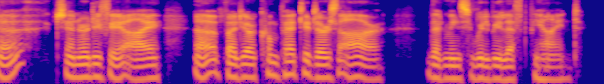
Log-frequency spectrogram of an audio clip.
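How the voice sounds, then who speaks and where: A man's medium-pitched, bright and sharp voice with a non-native accent, dry and close with no echo, over a quiet background. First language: not English. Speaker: economics professor. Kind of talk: webinar lecture. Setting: live webinar. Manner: hesitant with frequent fillers.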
